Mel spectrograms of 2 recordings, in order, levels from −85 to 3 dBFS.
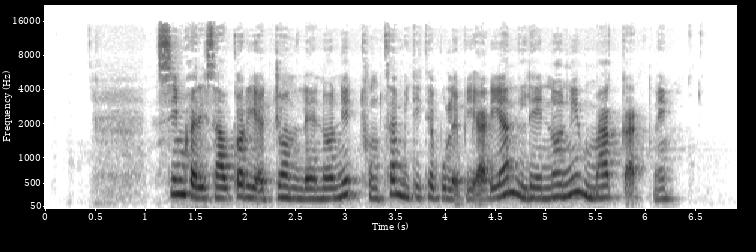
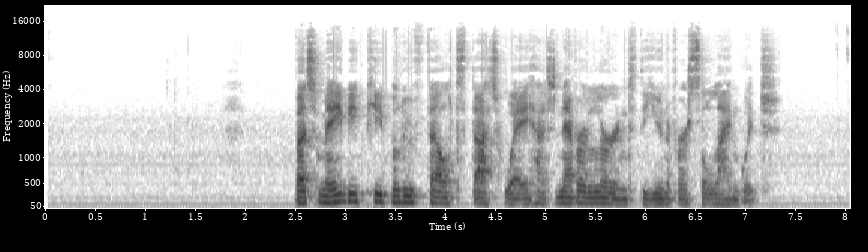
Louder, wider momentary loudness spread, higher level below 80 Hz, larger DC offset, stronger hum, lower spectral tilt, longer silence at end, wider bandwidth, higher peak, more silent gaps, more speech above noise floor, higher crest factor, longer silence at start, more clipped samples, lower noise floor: first, -18 LUFS vs -23 LUFS; about the same, 10 LU vs 8 LU; second, -66 dBFS vs -54 dBFS; neither; neither; about the same, -4 dB/octave vs -5 dB/octave; about the same, 0.65 s vs 0.75 s; about the same, 16 kHz vs 15 kHz; about the same, -2 dBFS vs -2 dBFS; neither; first, 40 dB vs 33 dB; about the same, 18 dB vs 22 dB; second, 1.15 s vs 2.5 s; neither; about the same, -58 dBFS vs -56 dBFS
